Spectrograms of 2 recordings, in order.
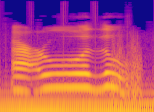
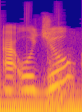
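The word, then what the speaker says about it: أعوذ: huruf hazal lu lu jadi bukan Zoo apalagi juga jadi er uzu bukan a'udzu atau a'udzu salah ya yang benar harus Zoo Hai kemudian disini Billah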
